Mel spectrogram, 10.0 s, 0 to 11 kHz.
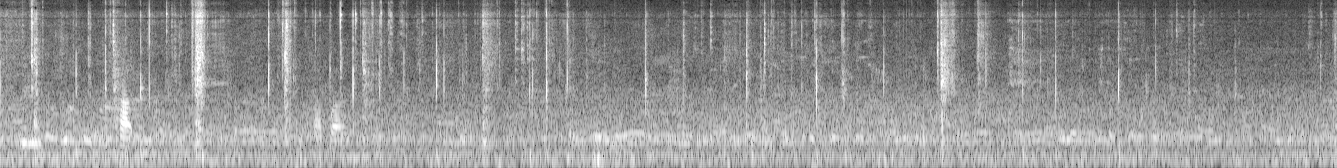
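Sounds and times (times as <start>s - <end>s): dove cooing: 4.2s - 9.7s.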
